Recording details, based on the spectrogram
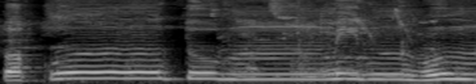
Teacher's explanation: এই মিমটাকে বাদ দিয়া ওই যে পরের মিমটার সাথে মিলাইয়া গুণনা করে পড়বো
